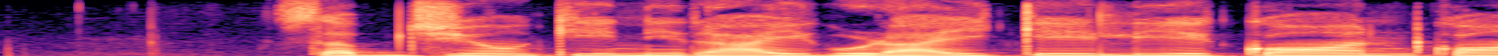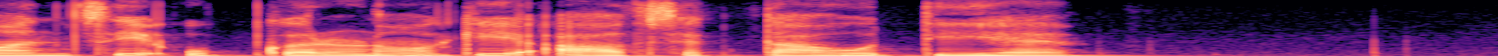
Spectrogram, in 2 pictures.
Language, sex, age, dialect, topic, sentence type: Hindi, female, 18-24, Garhwali, agriculture, question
